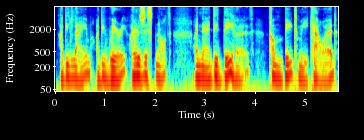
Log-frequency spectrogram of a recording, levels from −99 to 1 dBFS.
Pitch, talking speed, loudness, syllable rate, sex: 105 Hz, 180 wpm, -18 LUFS, 4.7 syllables/s, male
